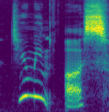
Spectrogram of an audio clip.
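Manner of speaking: offended, indignant tone, very high pitched. Barney answers Mrs. Polk after she wags her tea cloth at the children; indignant. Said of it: "Barney said indignantly".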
